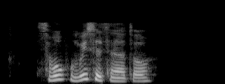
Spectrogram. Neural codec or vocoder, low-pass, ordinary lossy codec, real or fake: codec, 16 kHz, 8 kbps, FreqCodec, smaller model; 7.2 kHz; AAC, 48 kbps; fake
